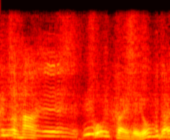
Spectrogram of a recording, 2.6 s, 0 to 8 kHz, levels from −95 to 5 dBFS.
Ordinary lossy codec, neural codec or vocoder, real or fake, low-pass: none; codec, 24 kHz, 0.5 kbps, DualCodec; fake; 7.2 kHz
